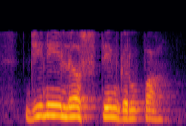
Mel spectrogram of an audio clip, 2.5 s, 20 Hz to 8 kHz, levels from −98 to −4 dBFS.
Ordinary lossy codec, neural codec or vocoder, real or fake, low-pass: AAC, 16 kbps; none; real; 7.2 kHz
